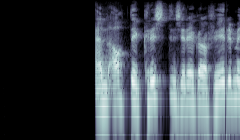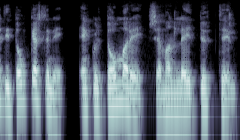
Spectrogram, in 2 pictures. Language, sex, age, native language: Icelandic, male, 30-39, Icelandic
